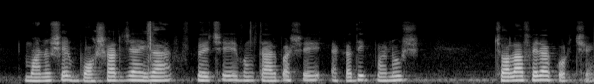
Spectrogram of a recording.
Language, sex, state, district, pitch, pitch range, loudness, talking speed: Bengali, male, West Bengal, Malda, 190 Hz, 180-200 Hz, -19 LUFS, 120 wpm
